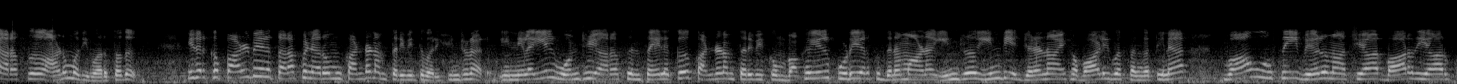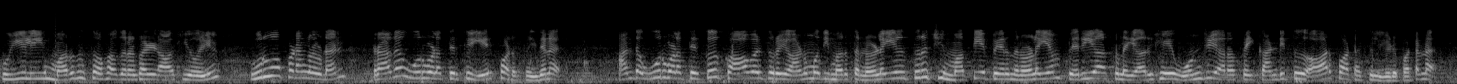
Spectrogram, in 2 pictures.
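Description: From 0.53 s to the end, the audio is dull and muffled because de-emphasis was applied wrongly: a treble cut meant to undo pre-emphasis hit material that had none, or was applied a second time. The response falls smoothly toward the top, to about 11 dB down at 10 kHz relative to 1 kHz. On a spectrogram the upper bands look evenly darker and thinner across the whole affected span, with no sharp edge, just a steady downward tilt. Two brief glitches at 12.00 s and 15.12 s come from a repeated buffer: new data arrived late, so the device replayed its last tiny block three extra times, four plays in all, with a hard join at each repeat. The block is about 1.33 ms long, which fits a 64-sample buffer. That is too short to hear as a stutter, so each event comes through as a click or brief buzz with essentially no audio lost. In the waveform, zooming in shows the same short segment copied side by side, with step discontinuities at the joins. 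A spectrogram shows a thin vertical broadband line at each point.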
